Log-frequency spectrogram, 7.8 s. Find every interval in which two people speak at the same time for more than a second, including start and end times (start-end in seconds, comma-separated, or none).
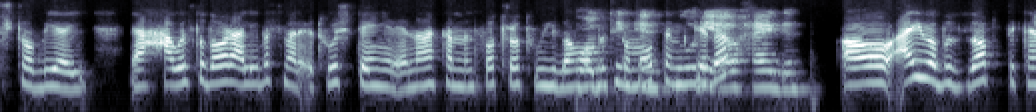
4.3-5.6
